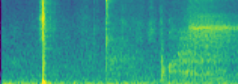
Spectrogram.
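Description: A few sharp clicks over faint room noise: a loud one about half a second in, a softer one about a second in and a faint one near the end, with the background noise swelling slightly toward the end.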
